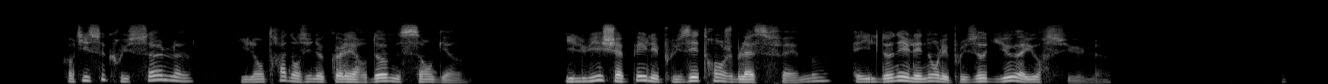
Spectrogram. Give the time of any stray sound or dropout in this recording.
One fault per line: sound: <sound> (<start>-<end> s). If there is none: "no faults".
no faults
